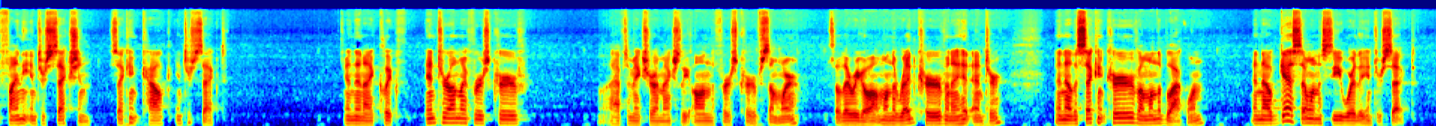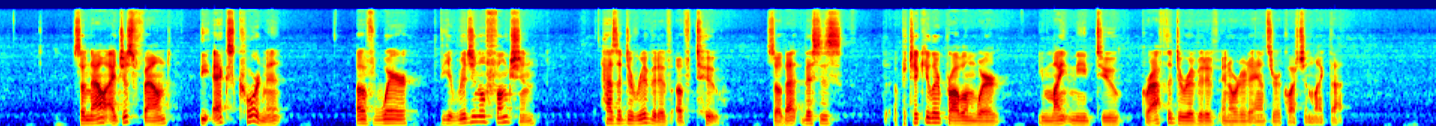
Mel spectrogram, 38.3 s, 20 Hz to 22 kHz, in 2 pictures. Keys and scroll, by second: 2.5 Down, 4.3 Return, 6.2 Return, 7.9 Right, 8.6 Right, 9.2 Right, 10.2 Right, 11.1 Right, 11.4 Right, 11.8 Right, 12.2 Right, 13.2 Return, 14.7 Right, 15.0 Right, 15.2 Right, 15.3 Right, 16.4 Return, 17.8 Left, 18.1 Left, 18.4 Left, 18.5 Left, 18.7 Left, 18.8 Left, 19.0 Left, 20.1 Return.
